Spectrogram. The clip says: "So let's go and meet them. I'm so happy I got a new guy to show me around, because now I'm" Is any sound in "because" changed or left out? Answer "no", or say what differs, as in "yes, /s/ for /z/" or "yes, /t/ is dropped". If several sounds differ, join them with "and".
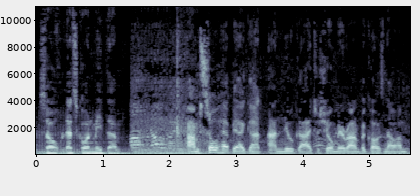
no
